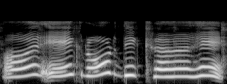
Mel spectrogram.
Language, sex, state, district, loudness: Hindi, female, Himachal Pradesh, Shimla, -10 LUFS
